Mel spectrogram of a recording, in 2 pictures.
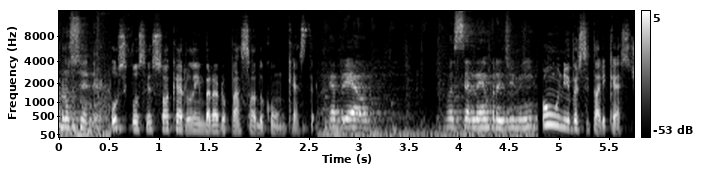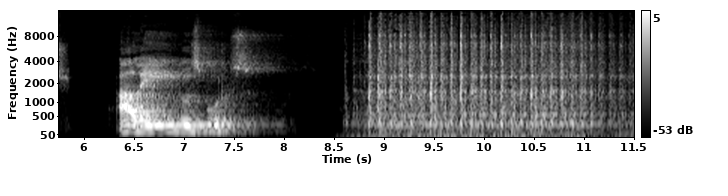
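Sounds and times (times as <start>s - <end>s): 
speech: 0.0s - 7.8s
sewing machine running during a sewing lesson: 8.6s - 11.4s.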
